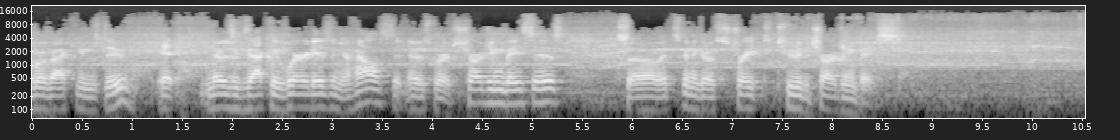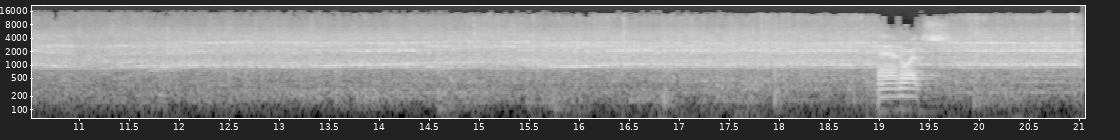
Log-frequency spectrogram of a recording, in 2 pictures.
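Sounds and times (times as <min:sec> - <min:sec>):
robot vacuum motor whine: 0:00.0 - 0:21.0.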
